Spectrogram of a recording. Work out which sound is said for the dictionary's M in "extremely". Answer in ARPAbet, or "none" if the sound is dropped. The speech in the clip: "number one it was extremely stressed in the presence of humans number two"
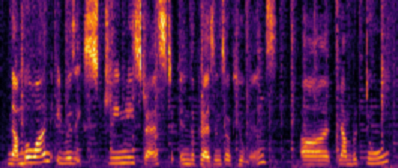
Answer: M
